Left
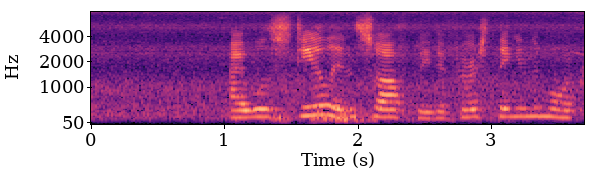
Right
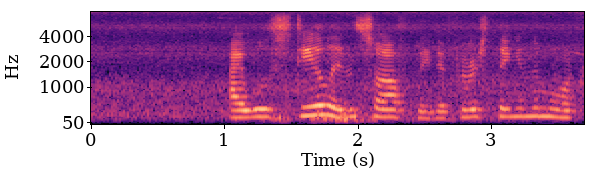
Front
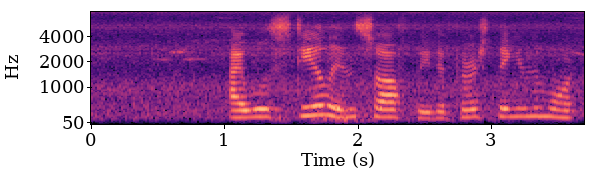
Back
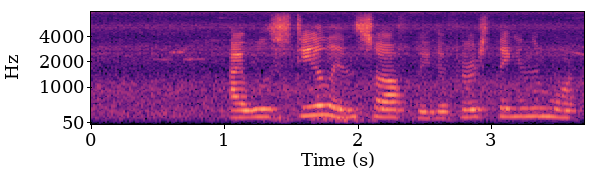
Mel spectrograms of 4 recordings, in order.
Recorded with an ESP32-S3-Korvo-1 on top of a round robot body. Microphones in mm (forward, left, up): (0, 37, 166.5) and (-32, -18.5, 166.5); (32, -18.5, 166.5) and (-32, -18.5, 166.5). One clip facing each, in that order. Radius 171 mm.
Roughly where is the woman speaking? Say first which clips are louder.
Right 3 dB, front 4 dB; ahead right.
